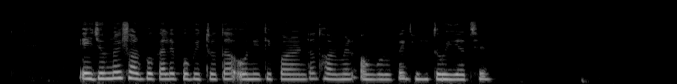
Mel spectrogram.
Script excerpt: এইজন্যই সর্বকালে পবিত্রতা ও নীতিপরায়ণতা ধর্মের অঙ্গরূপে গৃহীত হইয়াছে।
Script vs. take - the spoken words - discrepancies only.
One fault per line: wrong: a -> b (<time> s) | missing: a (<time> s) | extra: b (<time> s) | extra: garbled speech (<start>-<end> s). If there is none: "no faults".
no faults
